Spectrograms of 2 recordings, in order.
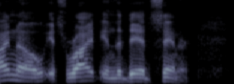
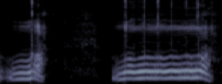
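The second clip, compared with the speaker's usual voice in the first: kiss sound; 8 semitones higher than usual. Real, not acted. Angler kissing his big bass, smacking kisses. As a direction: plant two kisses on the fish.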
